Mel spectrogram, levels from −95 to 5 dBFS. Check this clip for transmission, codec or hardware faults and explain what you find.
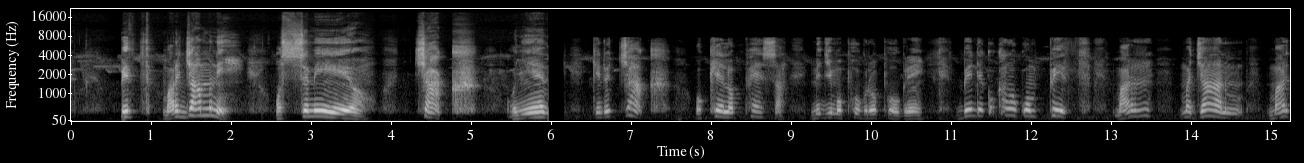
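One fault is audible, and it runs to the end. At 5.96 s the speech drops out for about 200 ms. When it returns, it sounds duller and quieter. The level falls by roughly 10 dB, and nothing remains above 7.6 kHz. A new, faint noise floor appears, well below the speech. This is likely an input switched to a poorer device. The new device passes a narrower band and brings its own tone, level and background.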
